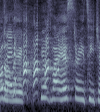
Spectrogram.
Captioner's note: laughing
